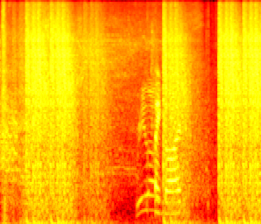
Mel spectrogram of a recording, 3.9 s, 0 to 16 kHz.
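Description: Gunfire from survivors in the Left 4 Dead 2 co-op zombie shooter, bursts of loud close shots packed into the opening and closing stretches, with a voice calling out over a brief lull in the middle.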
